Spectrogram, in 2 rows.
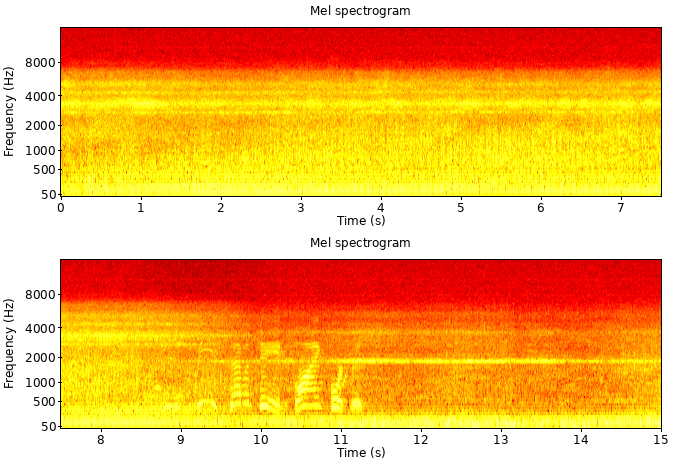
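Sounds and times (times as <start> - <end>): radial aircraft engine running: 0.0 - 15.0.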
